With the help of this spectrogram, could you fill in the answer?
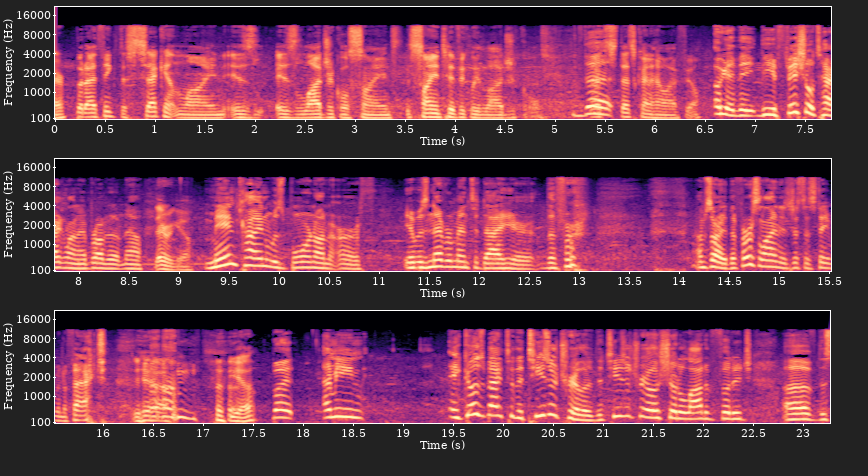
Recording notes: Live at Indy PopCon 2014. Recorded live from our booth at Indy PopCon! We had some down time at Indy PopCon on Sunday.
